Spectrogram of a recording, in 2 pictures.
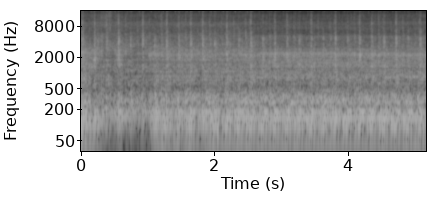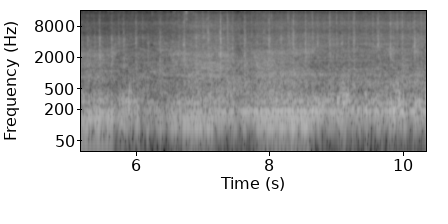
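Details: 2006 Dodge Ram 1500 4.7 V8 idling with a steady low rumble and light, uneven ticking about three a second; cause unknown: lifters (lash adjusters) already changed, heads remanufactured after a blown head gasket, new timing kit and water pump.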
